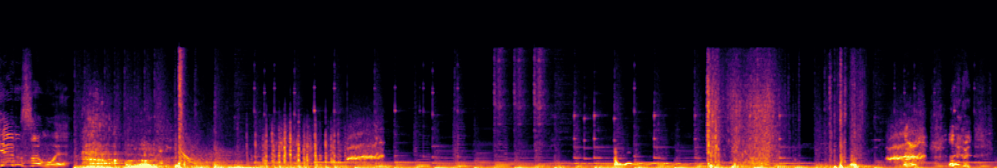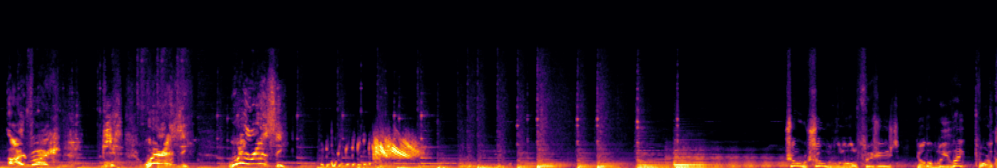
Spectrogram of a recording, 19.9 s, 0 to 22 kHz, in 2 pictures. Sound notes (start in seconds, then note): 0.8 snarling; 8.9 panting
